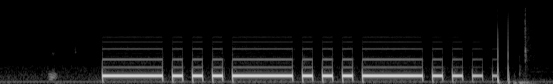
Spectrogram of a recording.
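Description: A telephone busy tone after a dropped phone call: a loud mid-pitched electronic beep that starts after a second of quiet, then cuts in and out in pulses of uneven length before a sharp click ends it.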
